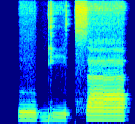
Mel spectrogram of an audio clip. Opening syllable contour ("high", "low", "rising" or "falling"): low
